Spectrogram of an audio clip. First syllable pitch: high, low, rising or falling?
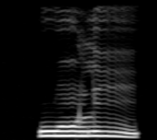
high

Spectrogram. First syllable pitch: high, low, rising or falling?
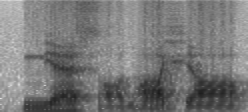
high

